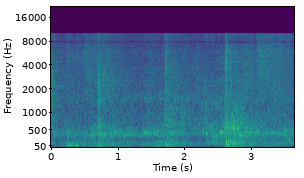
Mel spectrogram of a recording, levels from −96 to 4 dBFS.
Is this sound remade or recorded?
remade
